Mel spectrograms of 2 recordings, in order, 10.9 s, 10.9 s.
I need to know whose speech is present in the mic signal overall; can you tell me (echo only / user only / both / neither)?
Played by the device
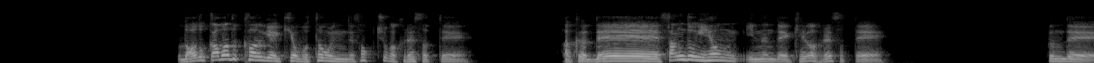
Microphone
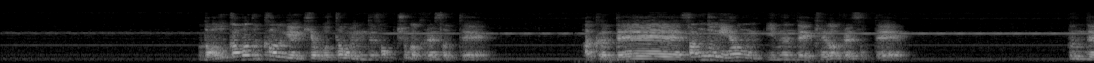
echo only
